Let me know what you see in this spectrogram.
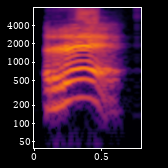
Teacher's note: तो लुढ़कते हुए गिर जाए, तो ऐसा वर्ण सिर्फ एक ही है हिंदी भाषा के अंदर, और वो है रे। रे को बोलते हैं तो जीभ थरथराती है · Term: परकंपित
